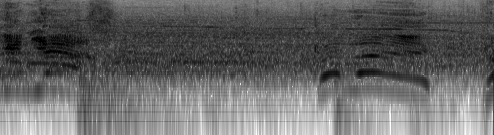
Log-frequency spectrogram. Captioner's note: audience cheering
